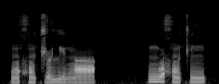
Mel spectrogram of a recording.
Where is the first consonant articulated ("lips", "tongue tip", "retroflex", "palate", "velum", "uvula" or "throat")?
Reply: uvula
